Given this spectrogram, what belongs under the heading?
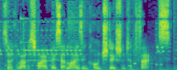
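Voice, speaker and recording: A performer voicing a composed, stern male prosecutor in a video game, speaking in a measured, formal, analytical way. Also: mid-range voice, steady tone, fairly bright tone, faint music behind, close to an everyday voice. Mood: stern, probing. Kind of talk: video game character voice-over.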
